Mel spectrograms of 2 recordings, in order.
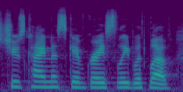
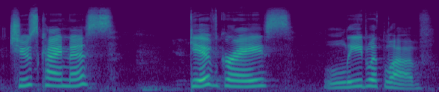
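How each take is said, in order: First: Said in the usual way. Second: Slow, each phrase punched like a slogan; proclaiming her catchphrase to the crowd; emphatic motto. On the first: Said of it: "I repeat that every day". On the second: Shown as a demonstration. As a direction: preach "Choose kindness, give grace, lead with love" slowly, leaning on "kindness" and "give". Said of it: "I always say what? Who knows what I say?".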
